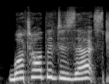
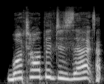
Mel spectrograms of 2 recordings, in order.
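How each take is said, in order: Both takes have the same delivery.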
